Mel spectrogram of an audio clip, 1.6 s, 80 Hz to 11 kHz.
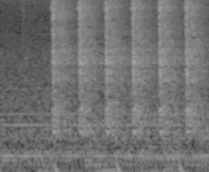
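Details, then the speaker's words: Salvage wrecked 2011 Corvette Grand Sport C6 (LS3 V8) on jumper cables and a starter box: rapid metallic clicking about five times a second with no cranking. The battery supply lacks the power to turn the starter. "darn going to have to go get the jump box and see if that's going to do it because this is seems like it's not enough juice for [Music] it"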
